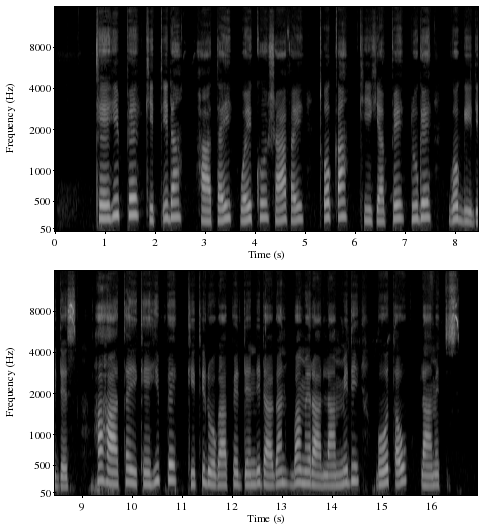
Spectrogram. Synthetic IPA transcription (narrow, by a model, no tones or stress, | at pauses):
kʰe̞ːɦɪpːɛkʰɪt̪ʼːɪd̪ɐ | haːt̪ːɐjwɔjkːɔʃaːfɐj | t̪ʼɔkʼːɐ | kʰiːkɪjaːpːɛd̪ʊɡɛ | ɡɔɡːiːd̪ɪd̪e̞ːs | hɐɦaːt̪ːɐjke̞ːɦɪpːɛ | kɪt̪ʼːɪd̪o̞ːɡaːpːɛd̪ɛnd̪ɪd̪aːɡɐnbɐmɛɾaːlaːmːɪd̪ɪ | bo̞ːt̪ːɐw | laːmɛt̪ːɪ̥s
